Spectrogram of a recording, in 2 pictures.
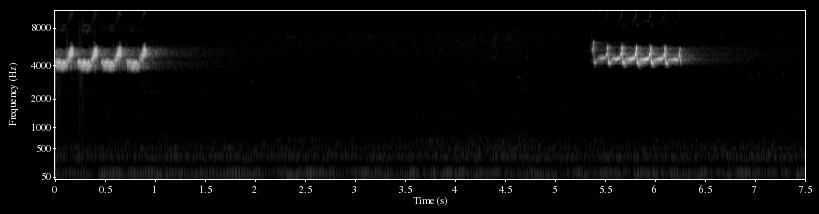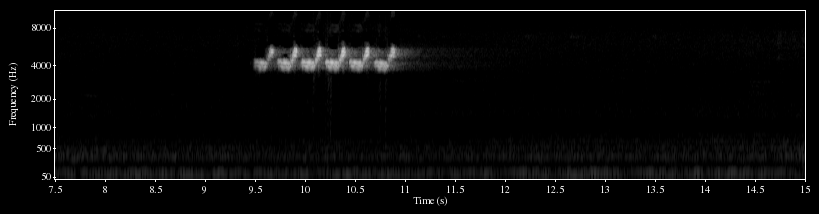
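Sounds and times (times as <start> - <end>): songbird trilling: 0.0 - 1.0, 5.4 - 6.3, 9.5 - 11.0.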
